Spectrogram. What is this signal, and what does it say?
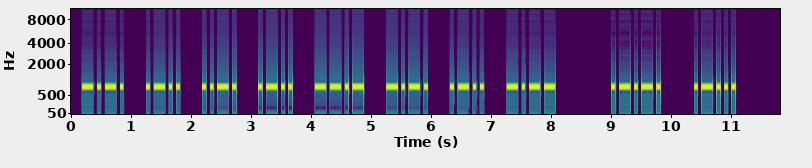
Morse code, heard as a keyed tone, about 19 wpm, 800 Hz. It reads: C L F L Q C L Y <AR> <AS>
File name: Basic Letter Groups By Blocks / Groups@18 / LFCYQ@18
